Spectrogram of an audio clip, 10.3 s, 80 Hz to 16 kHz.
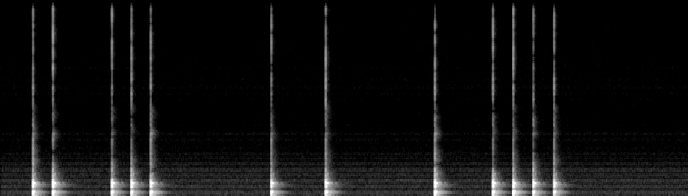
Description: Tap code, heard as knocks on wood, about 3 knocks a second. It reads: HAD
